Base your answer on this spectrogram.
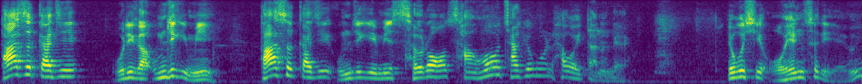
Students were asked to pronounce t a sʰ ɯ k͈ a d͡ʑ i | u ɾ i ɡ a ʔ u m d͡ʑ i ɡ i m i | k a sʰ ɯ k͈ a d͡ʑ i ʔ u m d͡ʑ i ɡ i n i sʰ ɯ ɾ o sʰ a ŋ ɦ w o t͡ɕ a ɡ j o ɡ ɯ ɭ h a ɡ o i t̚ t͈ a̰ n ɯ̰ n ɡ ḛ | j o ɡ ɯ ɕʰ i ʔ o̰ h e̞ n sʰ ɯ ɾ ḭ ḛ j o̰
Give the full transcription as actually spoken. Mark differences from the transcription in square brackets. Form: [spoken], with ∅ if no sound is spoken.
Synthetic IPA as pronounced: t a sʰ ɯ k͈ a d͡ʑ i | u ɾ i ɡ a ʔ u m d͡ʑ i ɡ i m i | [t] a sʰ ɯ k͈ a d͡ʑ i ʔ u m d͡ʑ i ɡ i [m] i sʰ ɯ ɾ o sʰ a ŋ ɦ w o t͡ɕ a ɡ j o [ŋ] ɯ ɭ h a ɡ o i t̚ t͈ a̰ n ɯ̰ n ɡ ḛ | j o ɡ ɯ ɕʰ i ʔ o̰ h e̞ [ŋ] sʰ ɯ ɾ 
